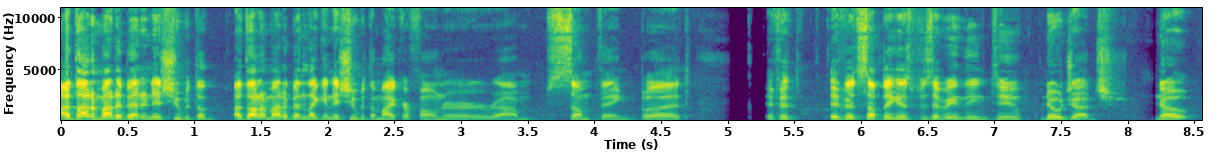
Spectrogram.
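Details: Adult man speaking; ordinary speech.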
